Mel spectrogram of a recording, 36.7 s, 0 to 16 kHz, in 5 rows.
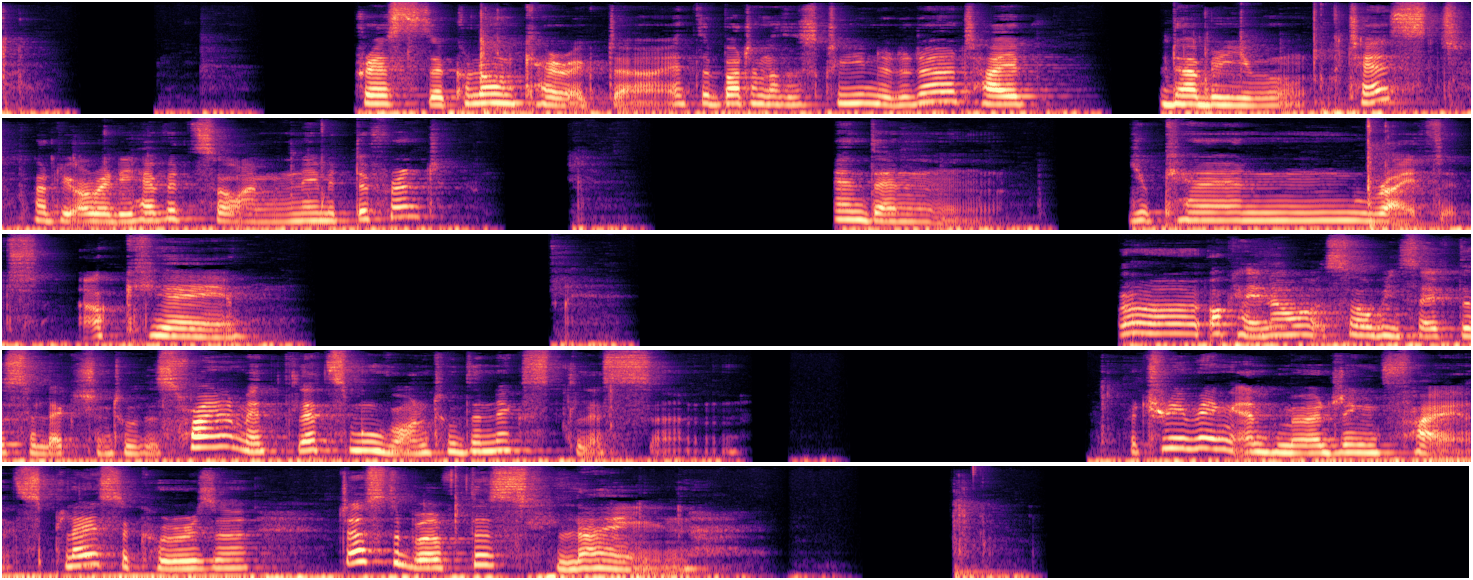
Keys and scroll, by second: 0.0-1.8 typing, 2.8 :, 6.3-9.3 typing, 14.6 Return, 23.9-27.2 typing, 33.0-34.5 typing.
